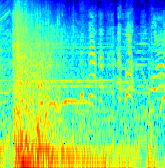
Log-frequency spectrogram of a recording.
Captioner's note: laughing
